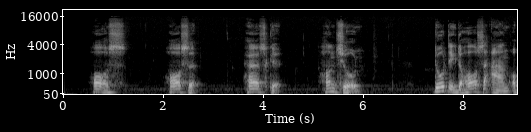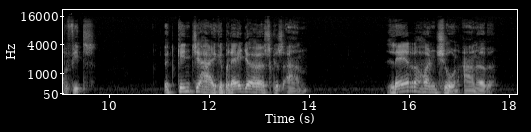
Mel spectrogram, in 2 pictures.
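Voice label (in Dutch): handschoen, Limburgse gesproken woordenboeken; handschoen, haos (haose, häöske), handjsjoon; Doot dich de haose aan oppe fiets.; 't Kindje haaj gebreidje häöskes aan.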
